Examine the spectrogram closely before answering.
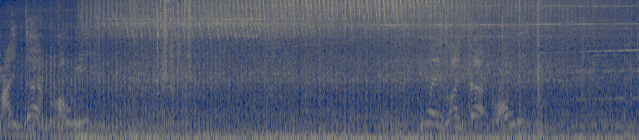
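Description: An aircraft engine drones with a low, steady rumble.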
